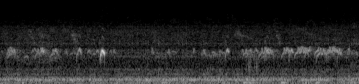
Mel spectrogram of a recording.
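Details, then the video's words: Bee-eaters in the wild give a busy stream of quick, clipped chirps from several birds, with one sharper, louder note near the start, all over a continuous low hum. "SUARA BURUNG KICAU"Bee-Eater"(Kicau Mania)Gacor di alam liar."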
